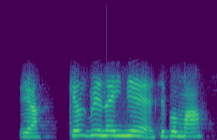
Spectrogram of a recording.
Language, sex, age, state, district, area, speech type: Manipuri, female, 30-45, Manipur, Kakching, rural, conversation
